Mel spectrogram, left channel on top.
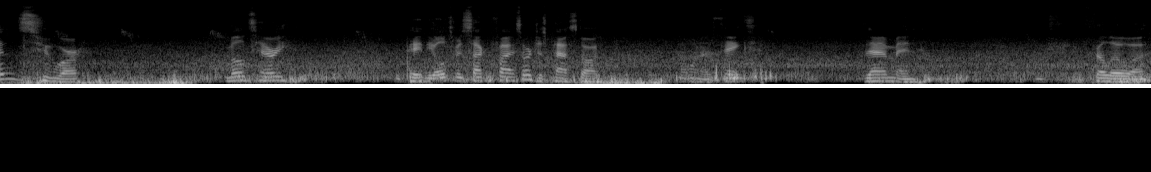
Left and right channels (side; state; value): right; silent; digital silence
